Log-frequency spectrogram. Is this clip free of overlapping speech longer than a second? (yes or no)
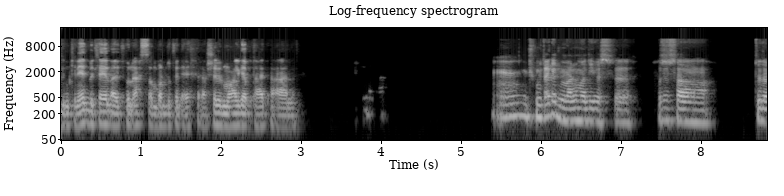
yes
